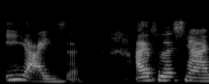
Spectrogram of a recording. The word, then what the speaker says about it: Yaisa: comum lá só que se pronunciava Iza e não iaisa aí eu falei assim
